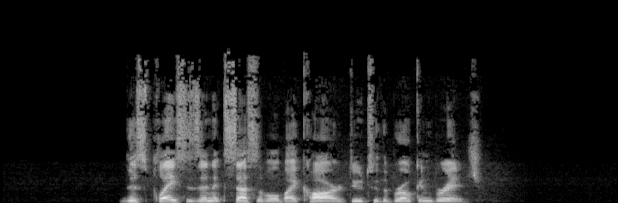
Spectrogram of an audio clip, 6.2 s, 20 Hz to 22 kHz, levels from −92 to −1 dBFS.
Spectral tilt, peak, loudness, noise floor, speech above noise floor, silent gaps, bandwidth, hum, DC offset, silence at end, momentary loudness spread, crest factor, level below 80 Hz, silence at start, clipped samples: -2.5 dB/octave; -2 dBFS; -21 LUFS; -79 dBFS; 58 dB; none; 16 kHz; none; under 0.1%; 1.4 s; 11 LU; 20 dB; -66 dBFS; 1.25 s; under 0.1%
